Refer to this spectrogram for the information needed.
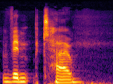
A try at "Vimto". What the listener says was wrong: Vimpto or Vimto? It's not Vimpto, though. It's Vimto.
